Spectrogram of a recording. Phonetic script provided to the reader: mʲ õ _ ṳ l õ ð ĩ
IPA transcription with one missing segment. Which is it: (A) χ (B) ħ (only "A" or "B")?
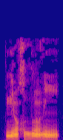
A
